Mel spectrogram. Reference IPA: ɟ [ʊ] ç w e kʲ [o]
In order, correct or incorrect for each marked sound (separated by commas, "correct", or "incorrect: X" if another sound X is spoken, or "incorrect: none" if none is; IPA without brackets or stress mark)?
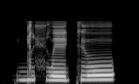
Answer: incorrect: u, correct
